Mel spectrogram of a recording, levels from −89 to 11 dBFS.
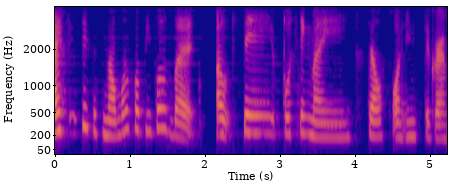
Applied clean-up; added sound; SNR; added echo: neural mask model DeepFilterNet 3.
